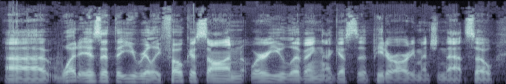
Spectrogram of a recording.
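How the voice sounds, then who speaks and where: A man's voice: low-pitched, steady tone, fairly quick, fairly bright tone, smooth. A man moderating a conference panel, hesitant with many filler sounds, in a conference hall. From United States.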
